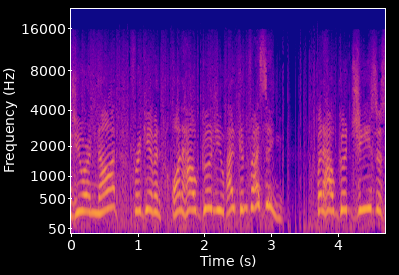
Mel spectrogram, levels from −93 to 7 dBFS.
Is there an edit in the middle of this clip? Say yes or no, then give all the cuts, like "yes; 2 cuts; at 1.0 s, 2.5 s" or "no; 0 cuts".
yes; 1 cut; at 2.3 s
